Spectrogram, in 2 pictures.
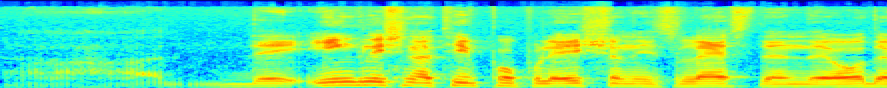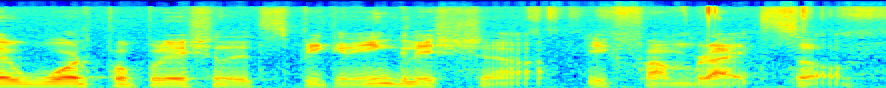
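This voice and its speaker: Someone with an Italian accent talks at a fairly quick pace, with ordinary pitch variation and big swings in loudness. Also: man, fairly low pitch for a man. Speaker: software developer, tool author. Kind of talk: podcast interview. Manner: halting, many fillers.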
